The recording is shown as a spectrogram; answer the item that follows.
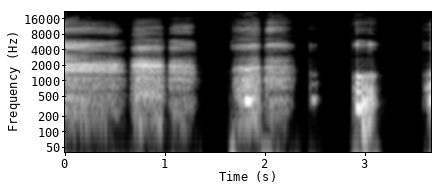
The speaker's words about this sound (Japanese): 勇者様、どうして泣いているんですか。大丈夫ですよ。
